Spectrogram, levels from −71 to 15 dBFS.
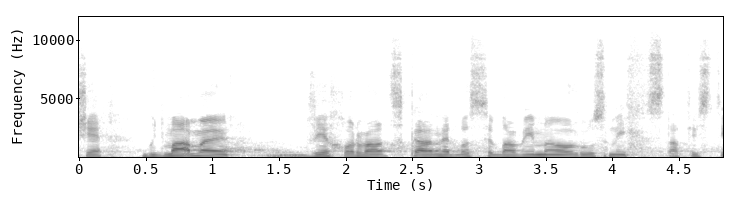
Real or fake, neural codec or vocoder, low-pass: fake; codec, 24 kHz, 1 kbps, SNAC; 10.8 kHz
